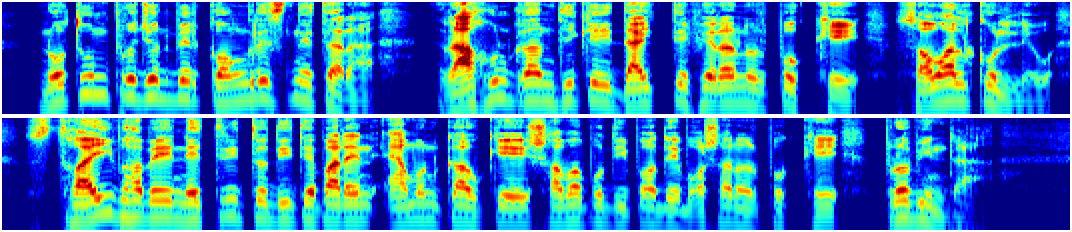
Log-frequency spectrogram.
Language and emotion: Bengali, neutral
